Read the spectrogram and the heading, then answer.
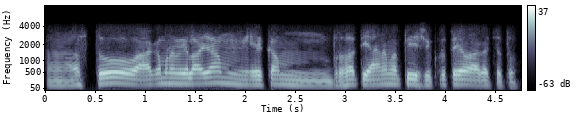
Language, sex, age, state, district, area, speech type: Sanskrit, male, 18-30, Karnataka, Bagalkot, rural, conversation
